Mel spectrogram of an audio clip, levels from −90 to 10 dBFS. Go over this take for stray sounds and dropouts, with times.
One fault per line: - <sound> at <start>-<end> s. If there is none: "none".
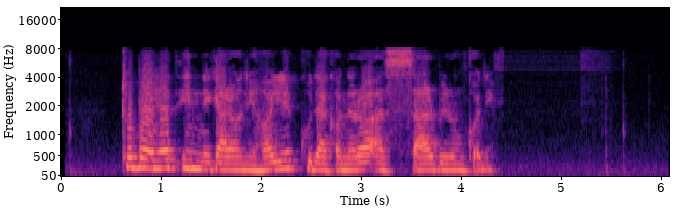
none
